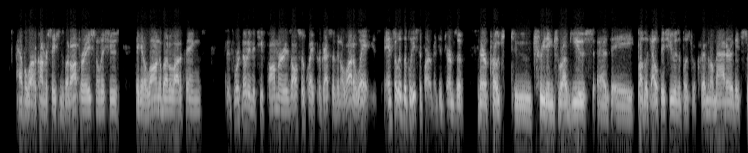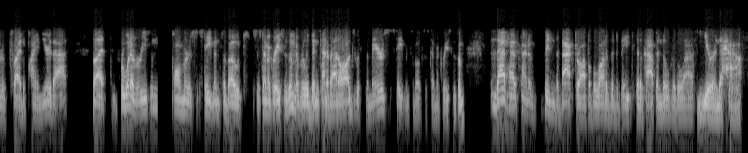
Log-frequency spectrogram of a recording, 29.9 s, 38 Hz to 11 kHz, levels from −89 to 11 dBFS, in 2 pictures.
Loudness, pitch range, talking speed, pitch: -21 LUFS, 85-105 Hz, 225 wpm, 95 Hz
